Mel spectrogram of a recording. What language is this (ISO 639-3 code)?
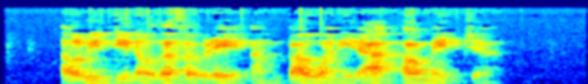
cat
